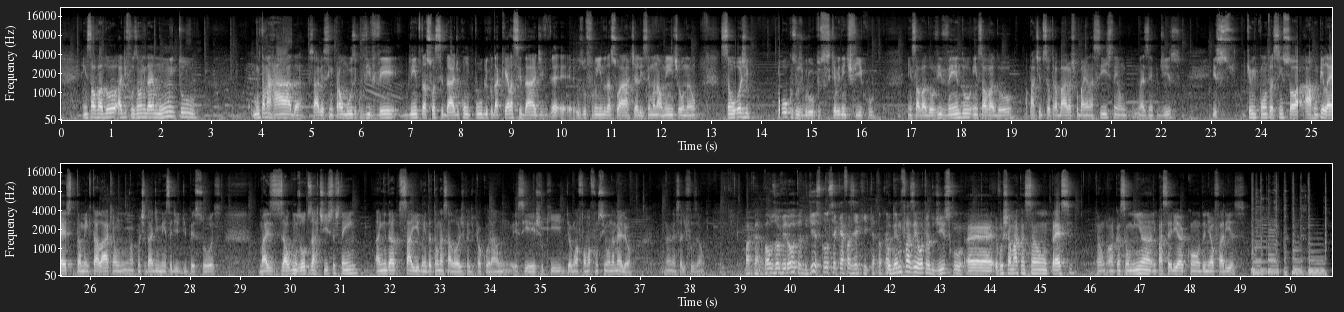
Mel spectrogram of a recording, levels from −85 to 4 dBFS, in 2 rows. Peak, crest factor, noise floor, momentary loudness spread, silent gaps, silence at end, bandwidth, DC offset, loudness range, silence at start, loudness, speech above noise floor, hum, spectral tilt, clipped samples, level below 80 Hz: 0 dBFS; 16 dB; -37 dBFS; 14 LU; none; 0.1 s; 18.5 kHz; under 0.1%; 7 LU; 0 s; -17 LUFS; 21 dB; none; -5.5 dB/octave; under 0.1%; -44 dBFS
